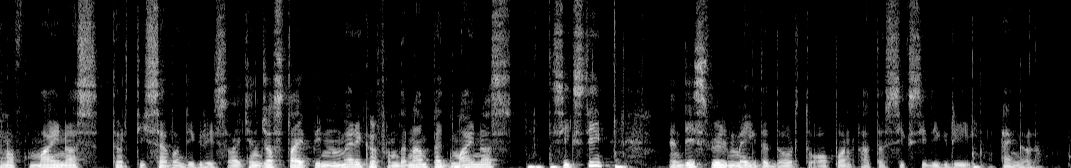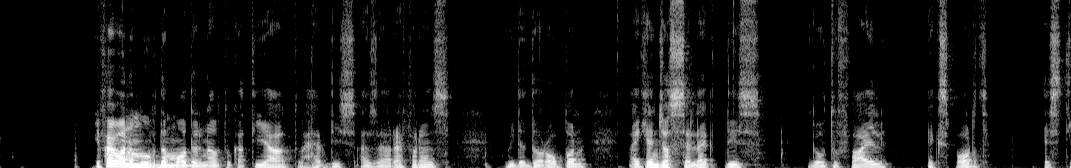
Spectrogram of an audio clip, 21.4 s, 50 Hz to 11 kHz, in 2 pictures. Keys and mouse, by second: 4.5 KP_Subtract, 5.3 KP_6, 5.5 KP_0, 6.2 KP_Enter, 7.4-9.7 middle drag, 12.3-13.8 middle drag, 16.9-18.1 drag, 19.1-21.2 drag.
